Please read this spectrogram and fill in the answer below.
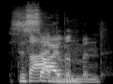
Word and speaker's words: Cyberman: I love I am obsessed with the pronunciation of Galifrey and Cyberman. Cyberman. It's like a Doberman.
